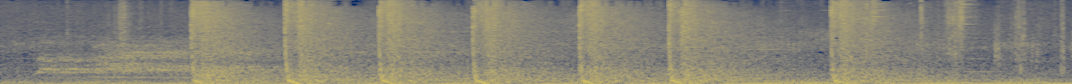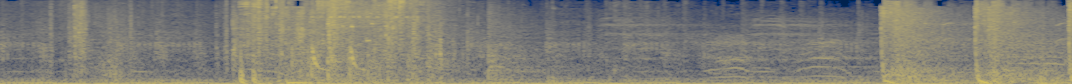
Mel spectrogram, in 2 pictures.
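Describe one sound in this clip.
Gunshots ring out in sharp, repeated bursts.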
